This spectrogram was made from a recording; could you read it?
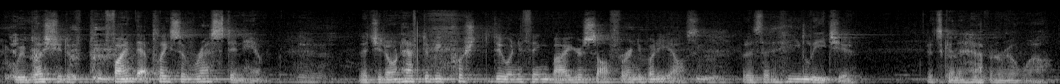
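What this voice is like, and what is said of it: South African accent. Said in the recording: “accent. I was born in Cape Town, South Africa. He talks just like my mom and dad.”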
